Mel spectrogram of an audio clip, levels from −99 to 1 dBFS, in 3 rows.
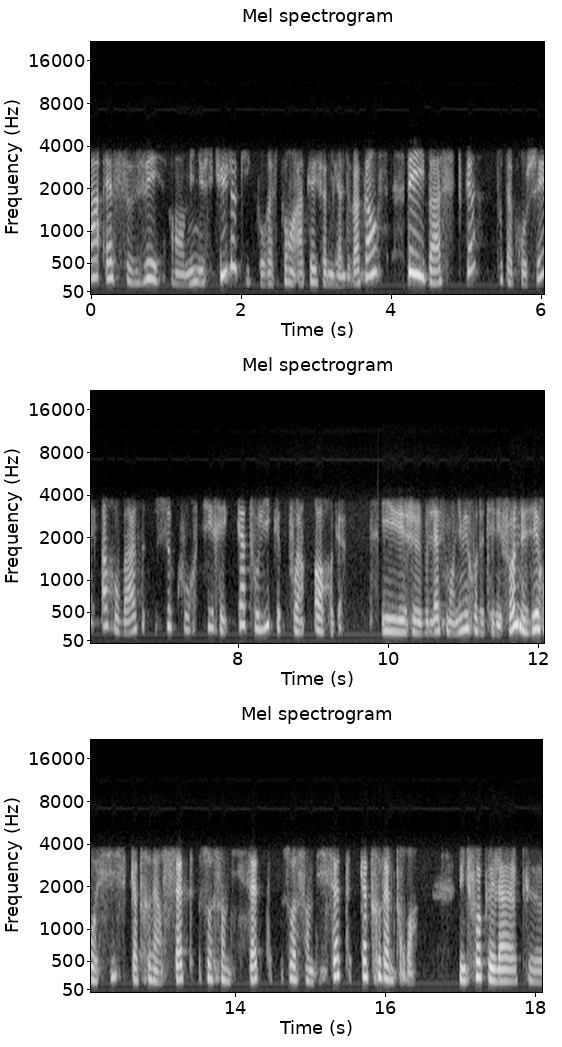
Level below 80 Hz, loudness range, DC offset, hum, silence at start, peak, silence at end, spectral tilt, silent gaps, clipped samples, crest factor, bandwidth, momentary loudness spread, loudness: -76 dBFS; 7 LU; under 0.1%; none; 0 s; 0 dBFS; 0 s; -8 dB/octave; none; under 0.1%; 20 dB; 4 kHz; 16 LU; -21 LUFS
